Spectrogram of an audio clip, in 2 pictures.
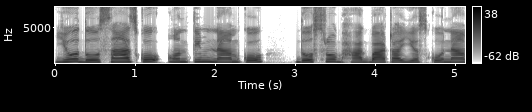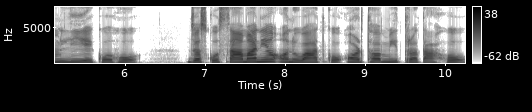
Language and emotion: Nepali, neutral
